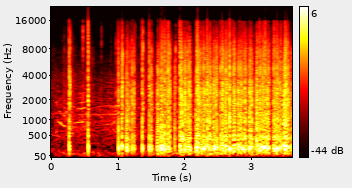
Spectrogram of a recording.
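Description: Fireworks crackle in a dense, rapid burst.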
